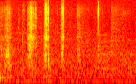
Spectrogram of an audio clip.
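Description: Plastic screw cap of a brake fluid reservoir being turned shut by hand: a series of about six short clicks and rasps.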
